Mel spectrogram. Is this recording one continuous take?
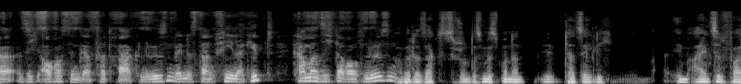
no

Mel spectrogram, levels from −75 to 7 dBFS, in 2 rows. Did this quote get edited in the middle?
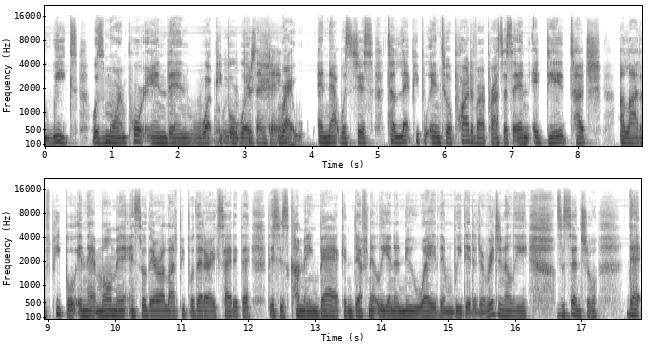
yes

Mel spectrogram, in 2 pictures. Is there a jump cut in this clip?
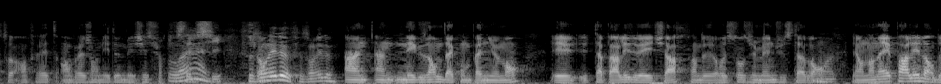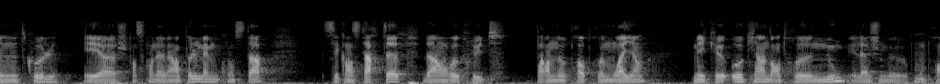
no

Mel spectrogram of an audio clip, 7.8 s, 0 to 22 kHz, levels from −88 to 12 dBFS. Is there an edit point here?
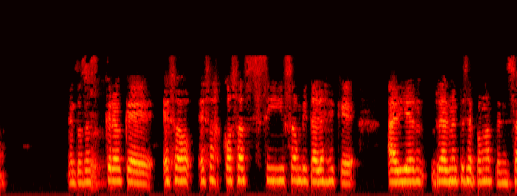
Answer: no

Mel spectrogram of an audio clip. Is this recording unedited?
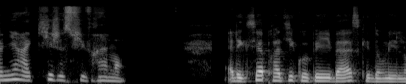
no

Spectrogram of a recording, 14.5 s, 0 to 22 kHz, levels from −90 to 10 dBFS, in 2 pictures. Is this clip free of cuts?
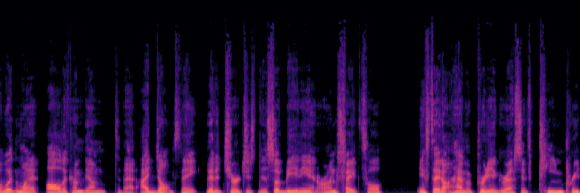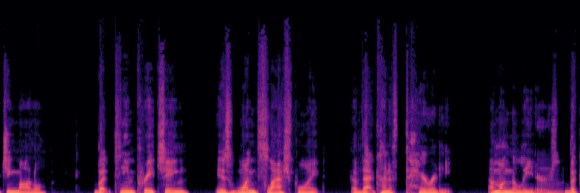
no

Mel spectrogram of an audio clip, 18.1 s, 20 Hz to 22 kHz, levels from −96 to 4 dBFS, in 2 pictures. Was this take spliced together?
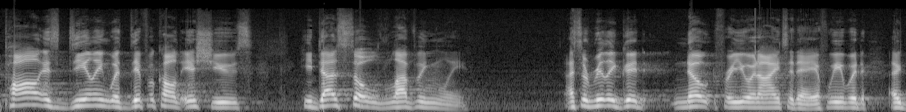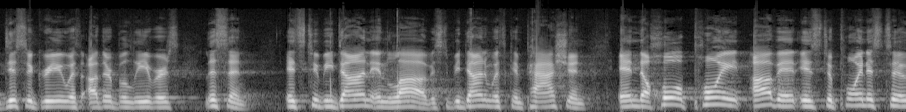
no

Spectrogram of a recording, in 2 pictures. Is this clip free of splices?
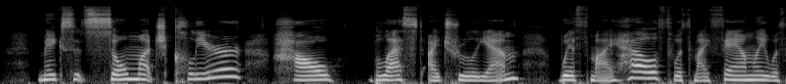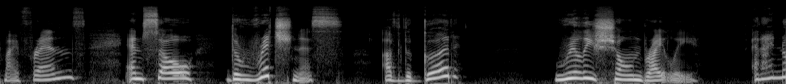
yes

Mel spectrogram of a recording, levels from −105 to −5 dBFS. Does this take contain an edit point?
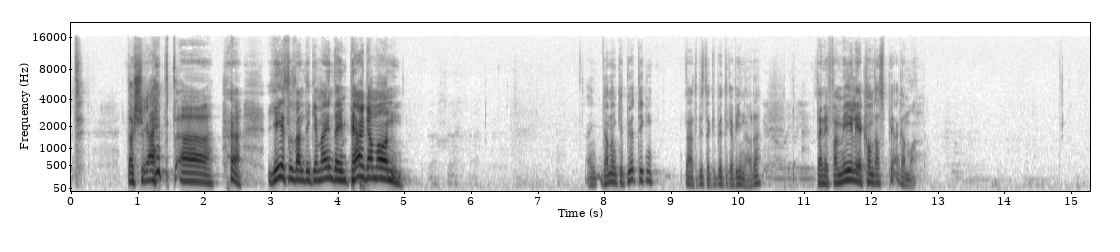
no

